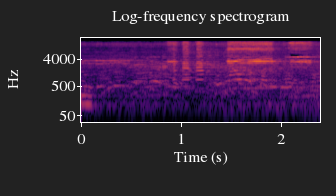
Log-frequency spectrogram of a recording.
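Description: Background chatter of several men talking over one another, with a high steady tone sounding through the second half.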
